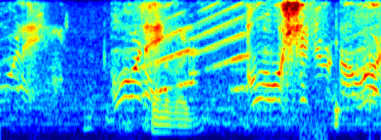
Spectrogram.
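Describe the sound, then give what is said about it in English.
A prank ringtone alarm set on an iPhone by a friend goes off, a loud electronic sound with rising, siren-like sweeps and buzzy harmonic tones that warble and repeat over a few seconds. “one of my buddies booby trapped my iPhone on me.”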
